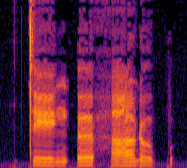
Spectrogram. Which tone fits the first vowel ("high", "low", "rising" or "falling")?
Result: low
